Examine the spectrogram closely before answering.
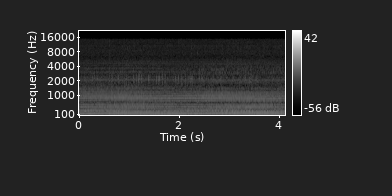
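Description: Steady low electrical mains hum with a buzzy edge, unchanging in level and pitch.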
